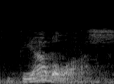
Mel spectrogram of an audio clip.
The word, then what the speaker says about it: diabolos: This term is pronounced diabolos.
